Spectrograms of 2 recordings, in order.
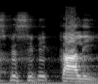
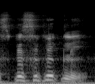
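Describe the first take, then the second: First: "specific কালি" with a full KAA-lee on the end; "specific কালি" as spesifi-kaa-li; wrong "specifically". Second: "specifically" as spesi-FIK-lee; "specifically" ending in "fik-li"; correct "specifically". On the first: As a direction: stress the extra "কালি" in "specific কালি". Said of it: "not specific কালি". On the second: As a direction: say "specifically" with the "ca" dropped. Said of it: "সঠিক উচ্চারণটা হচ্ছে". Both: Shown as a demonstration.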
